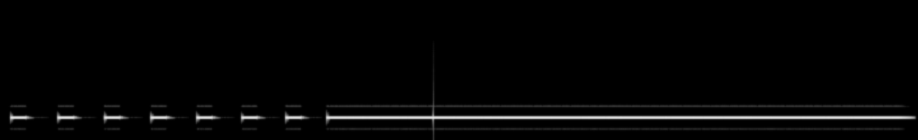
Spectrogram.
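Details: Simulated heart rate monitor sound effect: seven short beeps, then one unbroken high tone, a flatline alarm signalling no detected heartbeat or death.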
